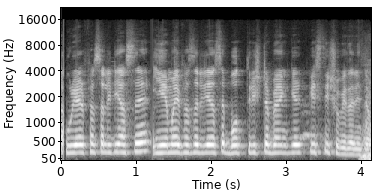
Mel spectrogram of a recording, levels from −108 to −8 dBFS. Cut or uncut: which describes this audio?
cut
